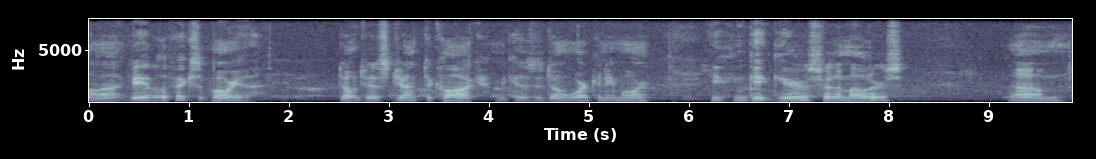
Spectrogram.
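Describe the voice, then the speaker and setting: A man giving a casual, unscripted repair demonstration, haltingly thinking aloud as he explains his work. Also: lowish voice, rough recording. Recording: clear background noise.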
